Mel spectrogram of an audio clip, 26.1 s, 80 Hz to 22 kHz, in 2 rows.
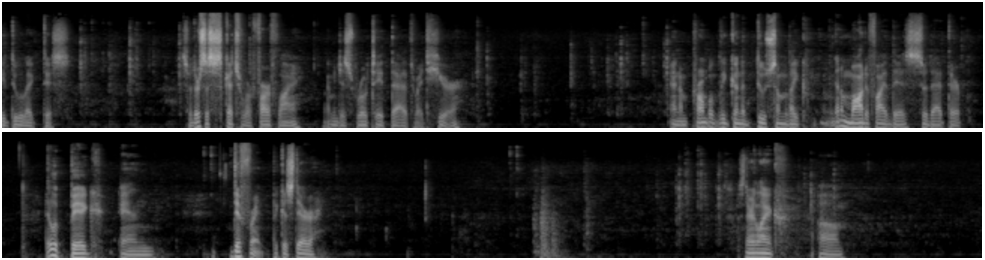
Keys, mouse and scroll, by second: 0.0 click, 0.8 ctrl+middle click, 1.3 shift+middle click, 1.5 ctrl+middle click, 1.9 middle click, 2.2 ctrl+middle click, 2.5 middle click, 2.7 Tab, 3.0 a, 3.5 r, 4.5 click, 5.3 click, 6.9 alt+a, 8.0 ctrl+s, 15.7 click, 19.8 click, 23.9 ctrl+Tab, 24.3 click.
